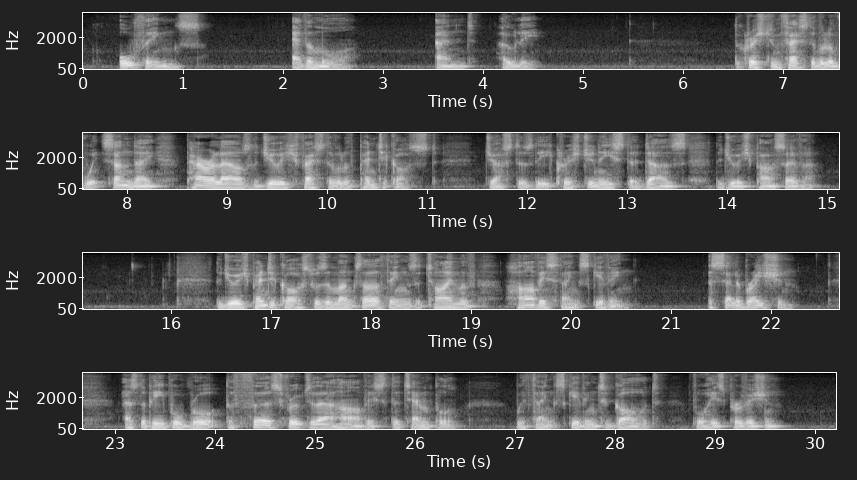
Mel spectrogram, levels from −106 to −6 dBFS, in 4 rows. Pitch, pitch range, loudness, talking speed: 100 Hz, 85-145 Hz, -25 LUFS, 115 wpm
